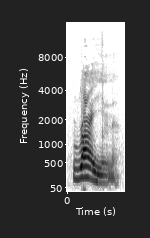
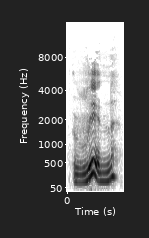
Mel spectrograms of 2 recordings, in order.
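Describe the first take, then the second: First: The vowel is the diphthong 'ai'. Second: The vowel is a plain 'ee'. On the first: "It has the two Yuds because it has the patach under the Reish" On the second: "If you wanted to pronounce it Rin"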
